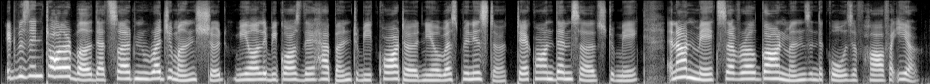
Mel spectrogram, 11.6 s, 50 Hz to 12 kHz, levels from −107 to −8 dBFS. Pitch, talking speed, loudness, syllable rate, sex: 240 Hz, 165 wpm, -18 LUFS, 5.4 syllables/s, female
